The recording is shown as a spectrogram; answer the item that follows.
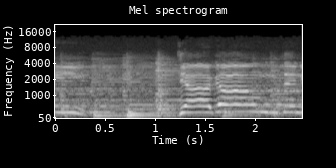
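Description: Kurdish folk music from a live ensemble: santur and violins playing a melody with slides and vibrato, with a male singer.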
